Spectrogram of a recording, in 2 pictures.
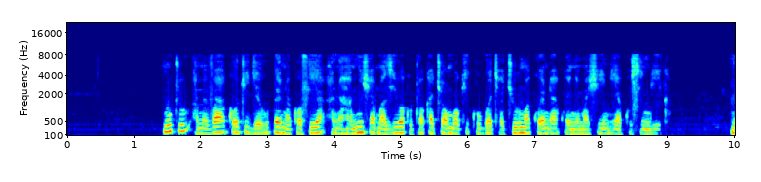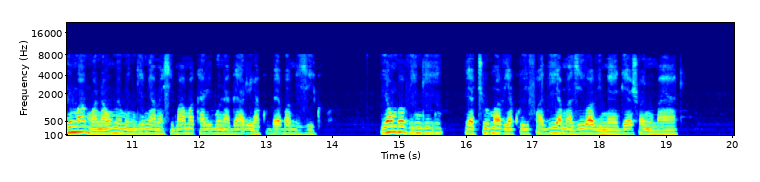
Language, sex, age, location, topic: Swahili, male, 36-49, Mombasa, agriculture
